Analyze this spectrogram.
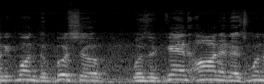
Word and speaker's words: DeBusschere: Although its Dutch pronunciation would have been closer to DeBusschere, Dave DeBusschere used an Anglified pronunciation of DeBusschere, by which he was also known.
